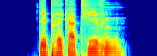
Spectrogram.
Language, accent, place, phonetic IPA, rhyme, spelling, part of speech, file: German, Germany, Berlin, [depʁekaˈtiːvn̩], -iːvn̩, deprekativen, adjective, De-deprekativen.ogg
- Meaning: inflection of deprekativ: 1. strong genitive masculine/neuter singular 2. weak/mixed genitive/dative all-gender singular 3. strong/weak/mixed accusative masculine singular 4. strong dative plural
